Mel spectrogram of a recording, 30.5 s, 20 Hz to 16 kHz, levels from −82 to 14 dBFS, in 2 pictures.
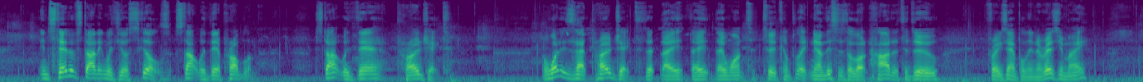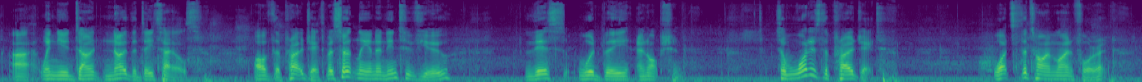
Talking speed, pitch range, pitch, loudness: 135 wpm, 115-140 Hz, 125 Hz, -17 LUFS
